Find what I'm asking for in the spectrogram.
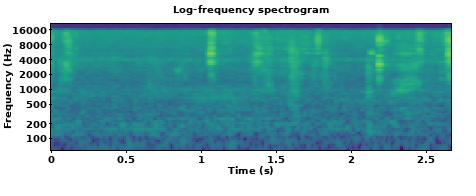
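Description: Close, quiet chewing and biting on braised spicy pig trotters cooked with soybeans, with a few soft crunchy bites and wet smacks over a faint background.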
